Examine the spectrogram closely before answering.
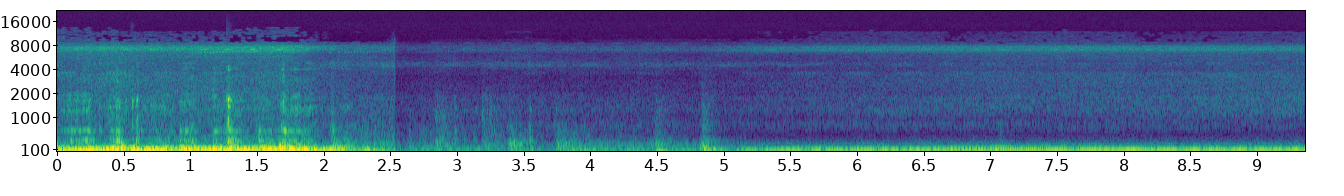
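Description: Wind rumbling on a handheld microphone, with rustling and knocks from walking through creek-bank grass, that stops abruptly about two and a half seconds in. After that come a faint steady low hum and a thin, steady, high trill of insects such as crickets.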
